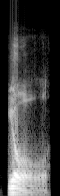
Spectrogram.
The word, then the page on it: yawl: British English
